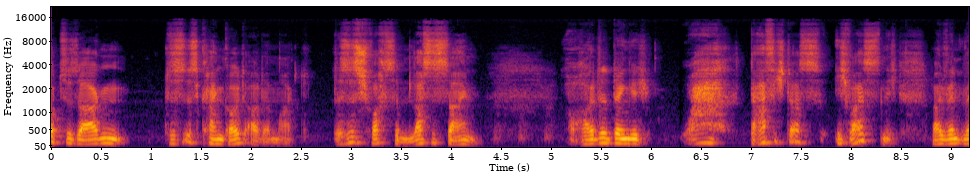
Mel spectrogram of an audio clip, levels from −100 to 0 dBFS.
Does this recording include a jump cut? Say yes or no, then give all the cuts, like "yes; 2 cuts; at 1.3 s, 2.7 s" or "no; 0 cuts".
no; 0 cuts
